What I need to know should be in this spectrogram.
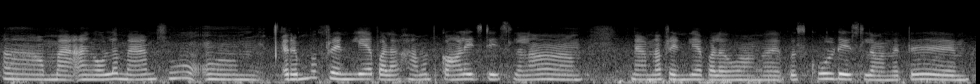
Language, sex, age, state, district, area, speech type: Tamil, female, 18-30, Tamil Nadu, Sivaganga, rural, spontaneous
